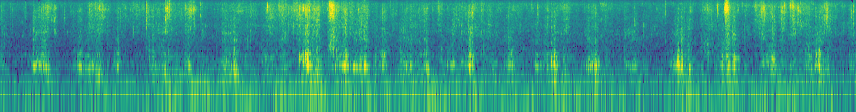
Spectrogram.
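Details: Sheep eating food, heard as a steady run of soft crunching and munching clicks, irregular but continuous, with a low rumble underneath in a quiet indoor space.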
